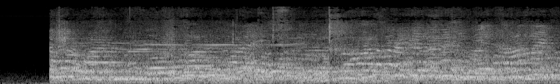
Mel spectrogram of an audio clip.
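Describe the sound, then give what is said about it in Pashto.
Children's voices fill a newly built library in Nangarhar, a dense, steady babble of many young voices talking at once that starts abruptly after a brief near-silence and stays loud throughout. “دا د هغه ماشومان غږ دی چې ننګرهار کې د جاپان هیواد په مالی مرسته نوې جوړ شوې کتابتون کې راټول شوی دی”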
